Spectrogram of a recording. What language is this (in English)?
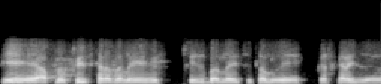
Marathi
